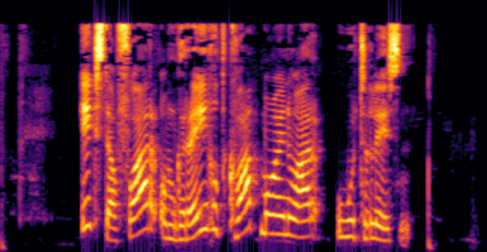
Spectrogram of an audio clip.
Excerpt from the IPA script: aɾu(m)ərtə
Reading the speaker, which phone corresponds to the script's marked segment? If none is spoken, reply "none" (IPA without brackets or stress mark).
none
